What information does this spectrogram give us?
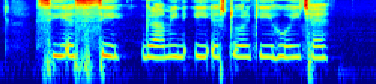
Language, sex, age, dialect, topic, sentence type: Maithili, female, 41-45, Southern/Standard, agriculture, question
